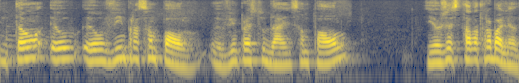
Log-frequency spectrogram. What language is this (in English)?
Portuguese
